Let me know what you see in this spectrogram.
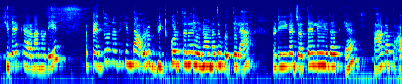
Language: Kannada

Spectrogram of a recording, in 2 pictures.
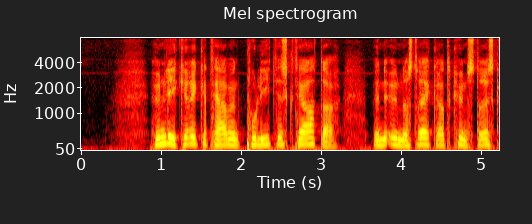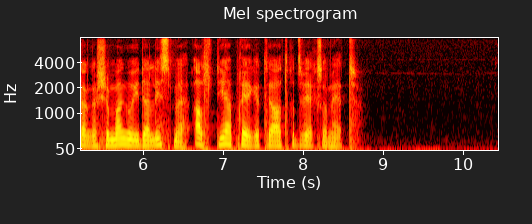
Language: Norwegian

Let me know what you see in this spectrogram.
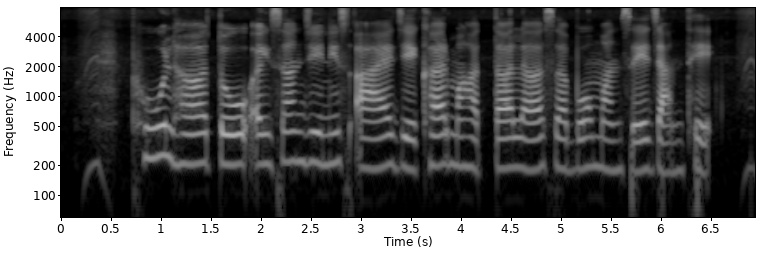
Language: Chhattisgarhi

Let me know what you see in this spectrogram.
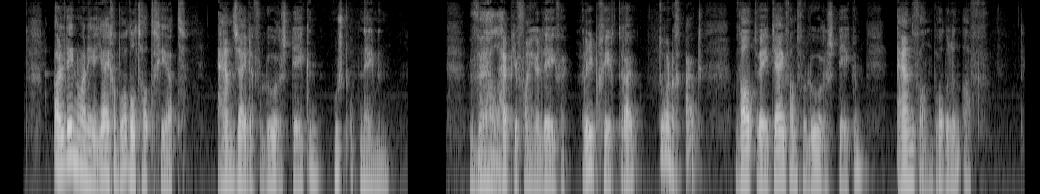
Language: Dutch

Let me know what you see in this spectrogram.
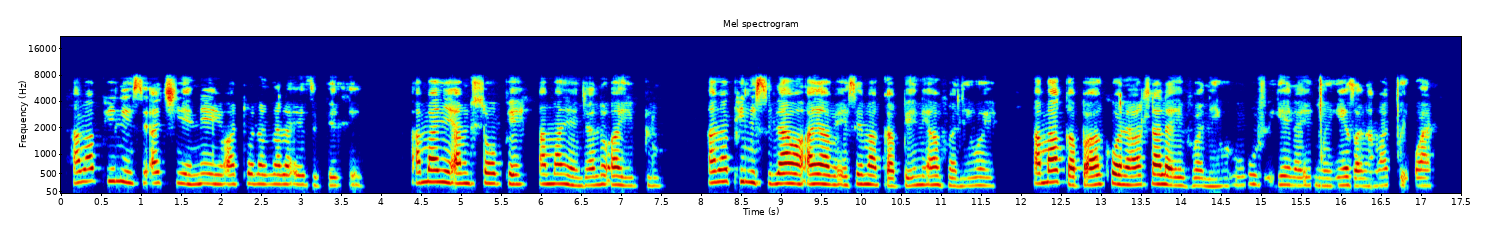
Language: North Ndebele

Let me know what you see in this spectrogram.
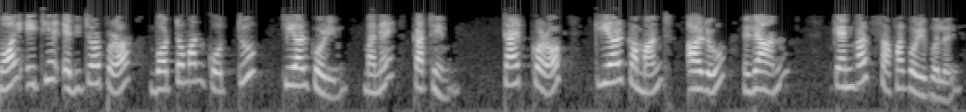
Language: Assamese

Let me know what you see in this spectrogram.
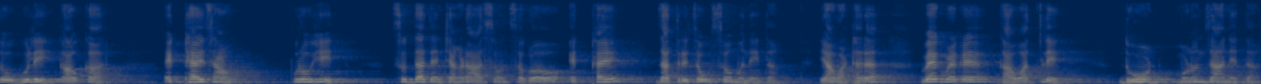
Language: Konkani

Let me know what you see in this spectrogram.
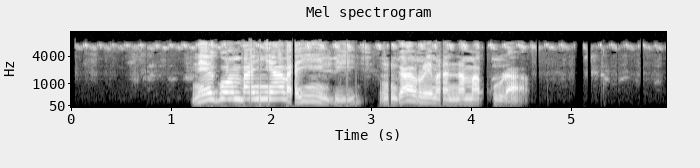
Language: Ganda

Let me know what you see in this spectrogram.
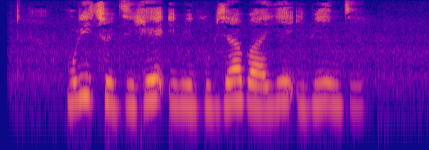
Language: Kinyarwanda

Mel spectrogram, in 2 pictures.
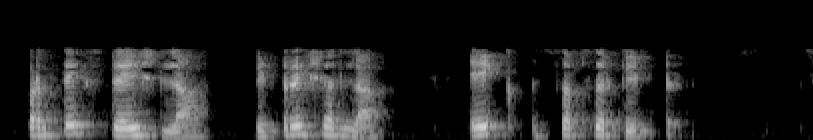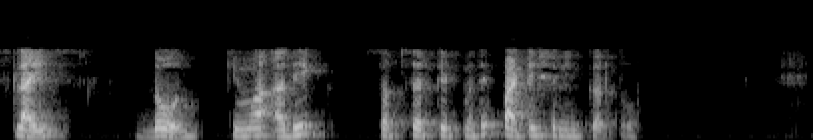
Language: Marathi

